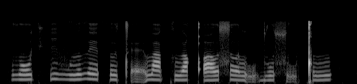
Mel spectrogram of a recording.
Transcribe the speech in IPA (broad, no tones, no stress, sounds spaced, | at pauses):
ð o t͡ʃʼ i v ɯ ð e θ ɯ tʼ ɛ̰ β a k ɯ qʼ ɤ s ɤ l ṵ d u s ṵ ǃ ɯ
